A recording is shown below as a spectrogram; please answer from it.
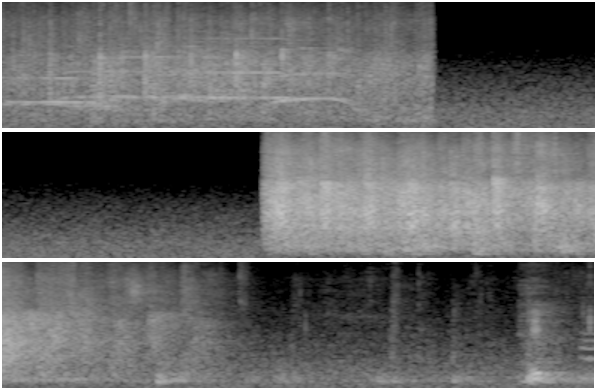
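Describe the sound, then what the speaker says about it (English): An audience at a social worker of the year awards ceremony applauds loudly, breaks off into near silence, then bursts into dense clapping again that gradually tapers down, with a stray clap at the end. "let's give a big round of applause to Liz Wood and Steve Crocker"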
